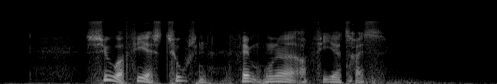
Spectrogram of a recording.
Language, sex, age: Danish, male, 39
